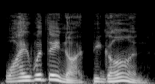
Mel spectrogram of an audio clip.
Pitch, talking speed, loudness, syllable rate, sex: 145 Hz, 230 wpm, -15 LUFS, 4.2 syllables/s, male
